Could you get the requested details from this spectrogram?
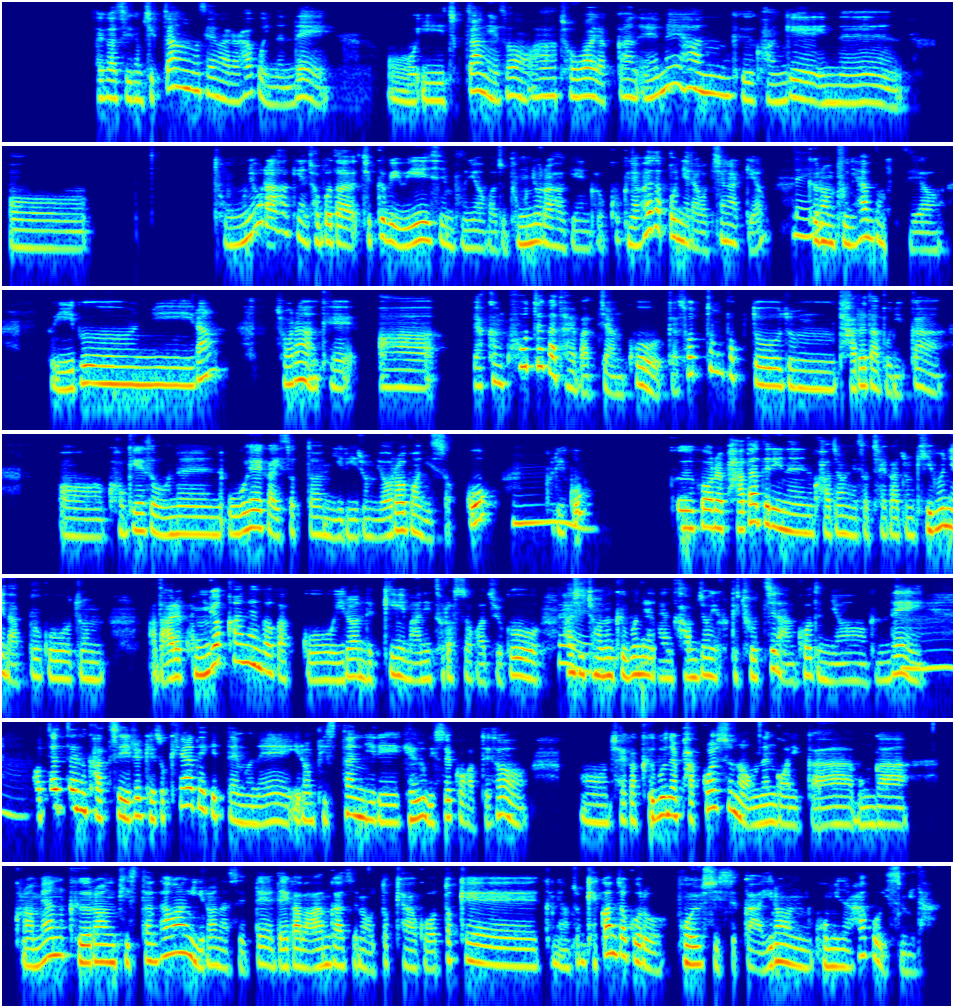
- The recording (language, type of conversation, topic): Korean, advice, 건설적이지 않은 비판을 받을 때 어떻게 반응해야 하나요?
- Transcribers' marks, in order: other background noise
